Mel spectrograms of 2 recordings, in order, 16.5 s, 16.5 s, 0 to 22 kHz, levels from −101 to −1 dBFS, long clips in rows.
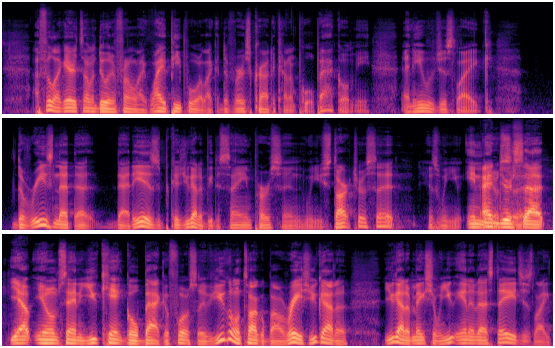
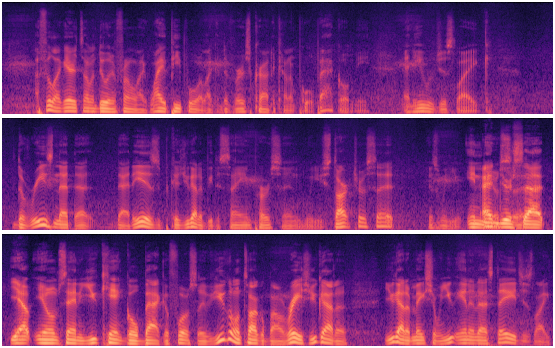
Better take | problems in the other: first | hiss; faint; throughout; 25 dB below the speech

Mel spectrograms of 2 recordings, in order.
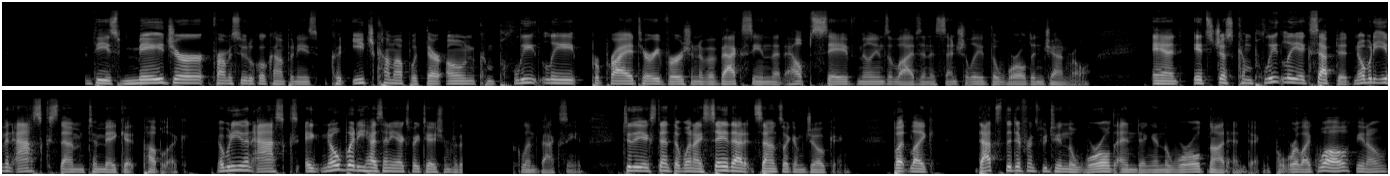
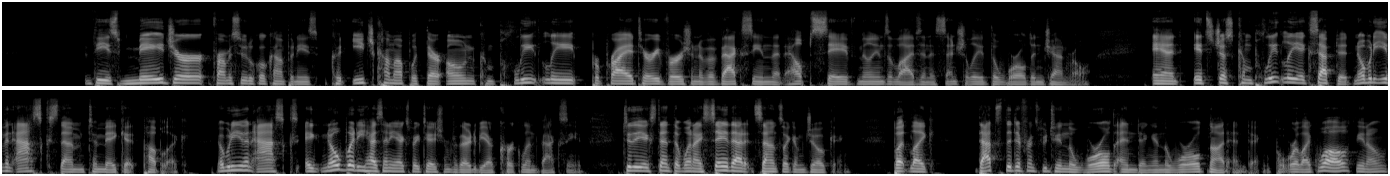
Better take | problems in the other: second | audio cutting out; at 18 s for 0.5 s

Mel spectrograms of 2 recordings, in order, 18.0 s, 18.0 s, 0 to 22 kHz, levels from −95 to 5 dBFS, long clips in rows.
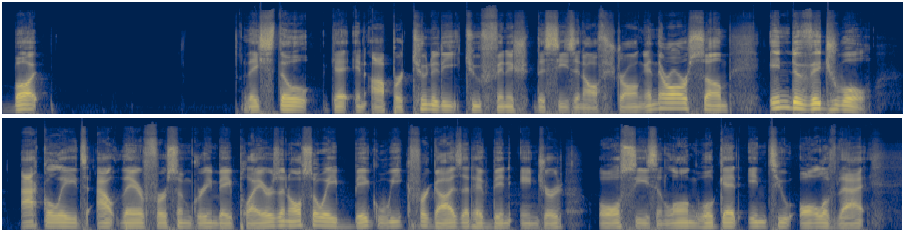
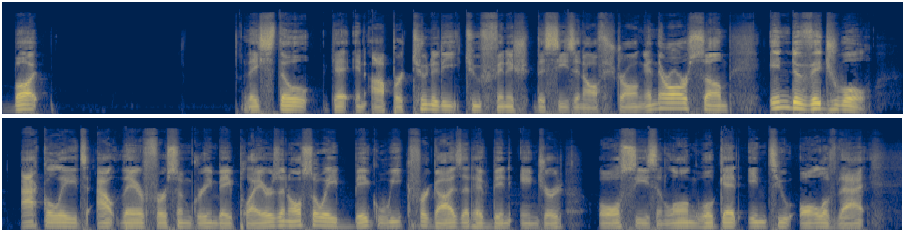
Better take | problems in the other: first | garbled, watery; slightly; nothing above 15 kHz

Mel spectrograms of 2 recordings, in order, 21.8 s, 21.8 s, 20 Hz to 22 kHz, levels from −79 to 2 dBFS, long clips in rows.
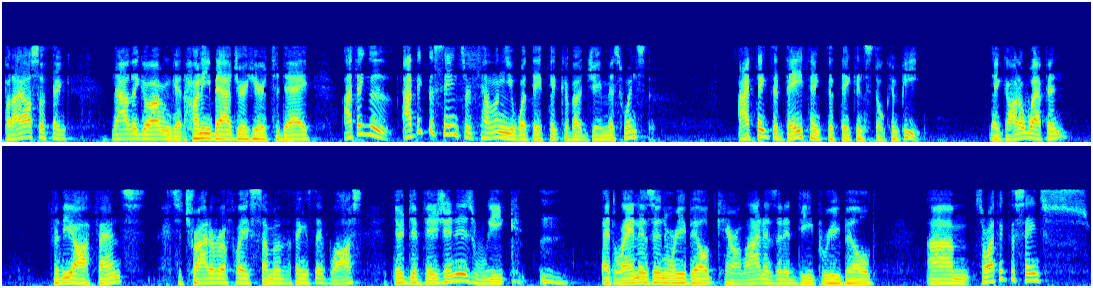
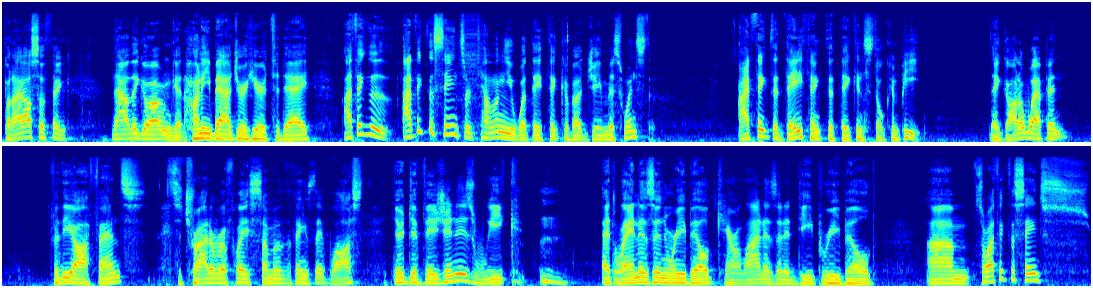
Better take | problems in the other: second | garbled, watery; badly; nothing above 6 kHz

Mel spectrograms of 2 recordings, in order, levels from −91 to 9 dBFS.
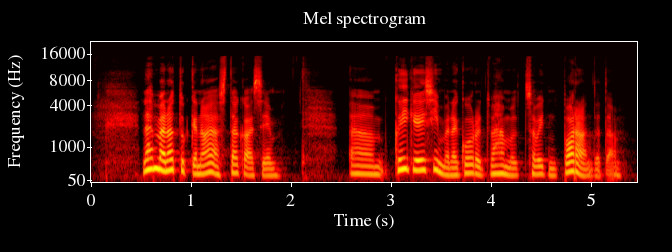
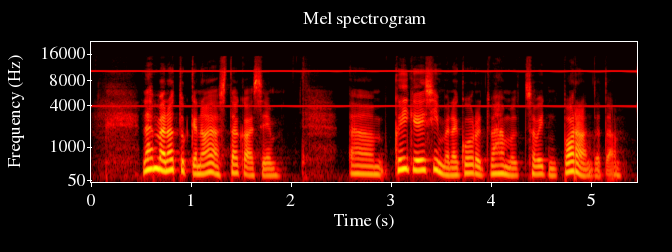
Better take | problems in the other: first | high-pitched whine; noticeable; throughout; 10.5 kHz, 20 dB below the speech

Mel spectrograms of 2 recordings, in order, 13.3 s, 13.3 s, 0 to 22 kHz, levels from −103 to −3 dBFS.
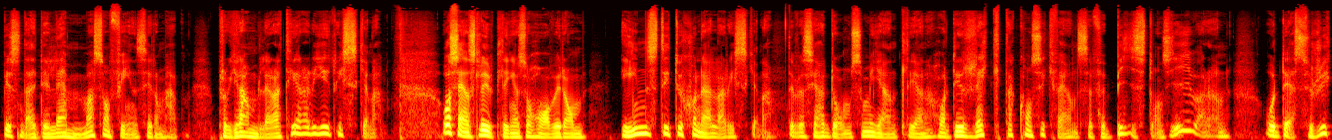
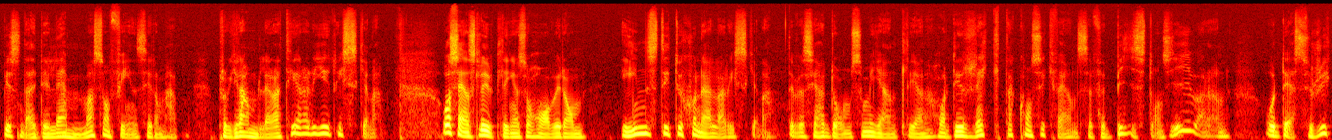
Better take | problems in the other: first | hiss; faint; throughout; 30 dB below the speech

